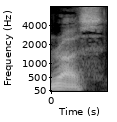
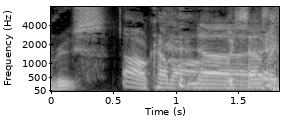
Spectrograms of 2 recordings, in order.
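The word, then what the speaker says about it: Russ: space wolf Primark that I thought was Lehman Rus was apparently lemon Roose I think you make on bake-off loose lemons Roose they they say Bruce it's really weird but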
